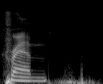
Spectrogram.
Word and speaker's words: Creme: It's spelt cream. They call it creme. Is it with like the two E's? It's Nivea creme. It's EME. So, Yeah. hold up. So that is pronounced creme. Yeah. One of these has a little hat on it, so you know. An accent. Goo. Creme. Or is Like it- creme fraiche. Yeah, like creme fraiche.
